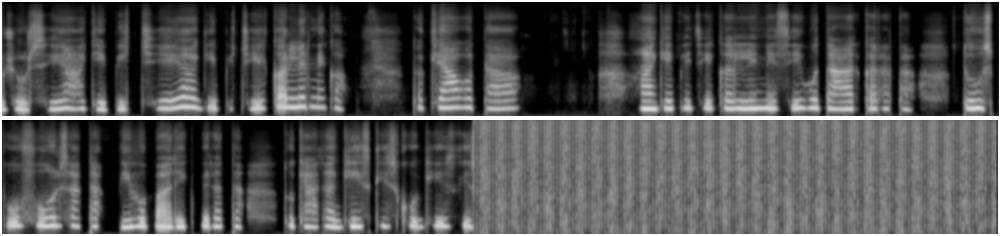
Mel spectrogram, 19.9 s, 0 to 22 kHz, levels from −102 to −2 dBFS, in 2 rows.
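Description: A compressed stream played as audio takes over at 14.68 s and runs to the end at 19.94 s. The speech is replaced by loud, chattering static: short bursts of noise about 4 ms long, separated by silence and repeating 31.25 times a second. This pattern points to an AC-3 (Dolby Digital) bitstream reaching the output undecoded, with each coded frame's data heard as raw noise and its zero padding as the gaps.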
